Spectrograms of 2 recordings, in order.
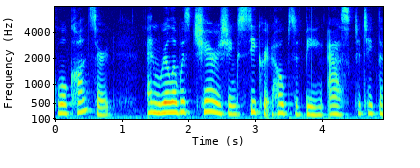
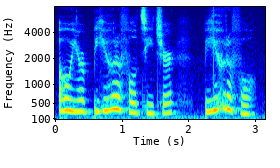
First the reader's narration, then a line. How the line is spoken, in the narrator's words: gasped Rilla adoringly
